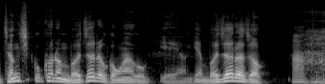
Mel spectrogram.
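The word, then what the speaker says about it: Magyar: 이게 머저르족. 아하. 보통 우리 마자르라고 쓰는데 네. 실제로는 머저르로 발음이 나죠.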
